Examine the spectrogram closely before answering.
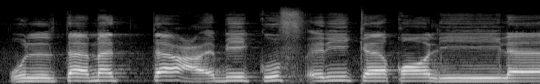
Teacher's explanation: Kita jaga sifat kaf yang nipis dan kekalkan sifat qaf yang tebal.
